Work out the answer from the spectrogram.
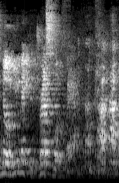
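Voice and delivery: slow, soft mock inner voice; drawn-out comic aside to oneself; private thought. Husband secretly answering his wife, under his breath. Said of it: "in the back of his mind".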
